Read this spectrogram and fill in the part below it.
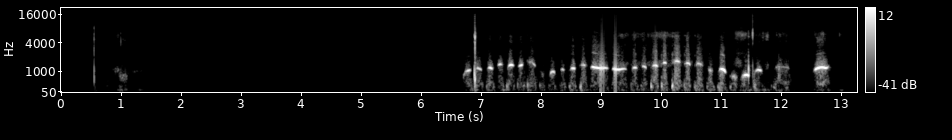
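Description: A person whistles a melodic tune meant to be Dixie, a run of quick warbling notes close and clear after a long silence, with no talking.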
